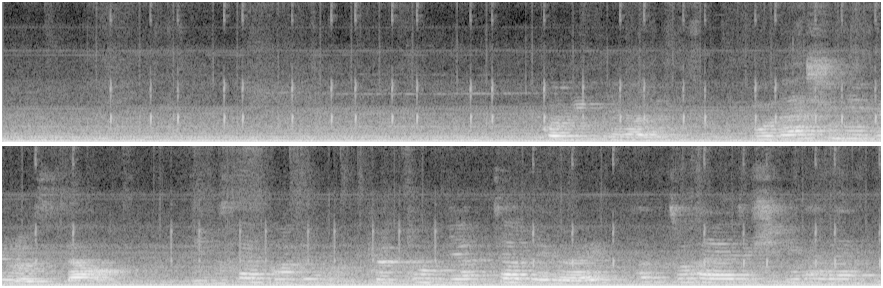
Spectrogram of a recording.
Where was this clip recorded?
on a subway train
